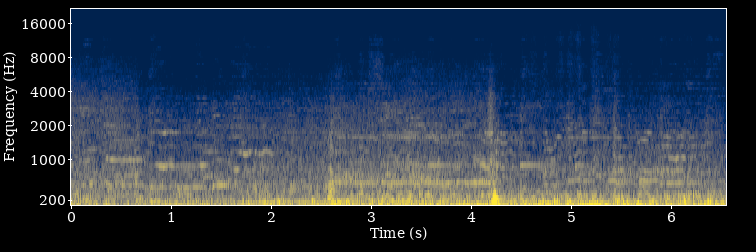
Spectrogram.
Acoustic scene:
car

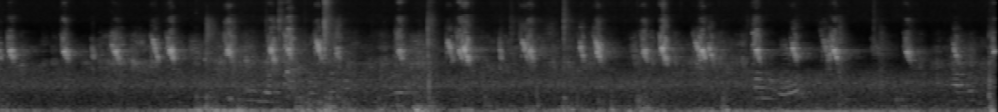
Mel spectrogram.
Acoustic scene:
park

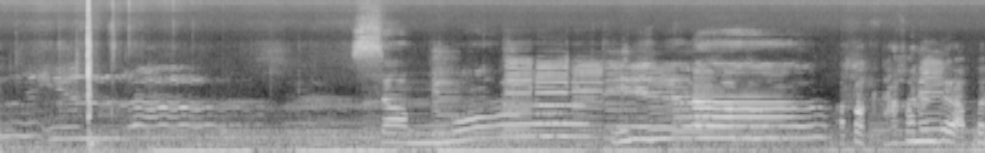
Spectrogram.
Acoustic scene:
car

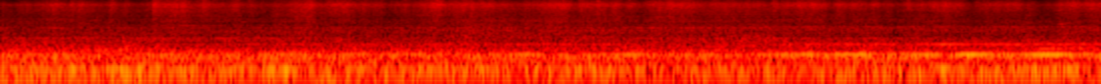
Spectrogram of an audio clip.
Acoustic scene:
subway station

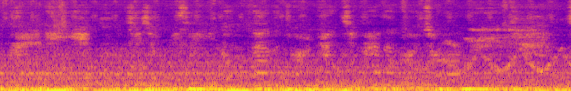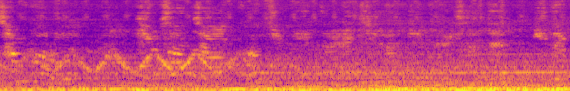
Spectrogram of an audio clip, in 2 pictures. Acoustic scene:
car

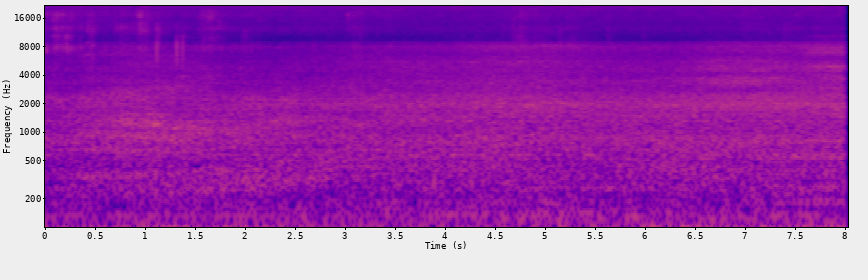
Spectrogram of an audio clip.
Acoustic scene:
street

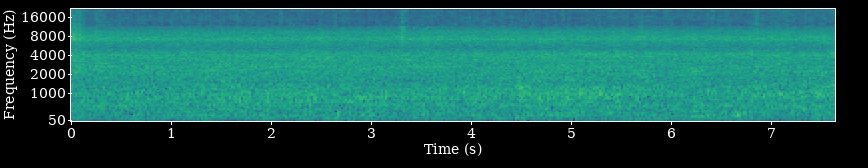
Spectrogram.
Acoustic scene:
street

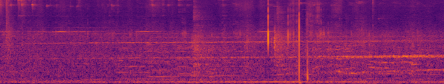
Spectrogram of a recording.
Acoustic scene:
subway station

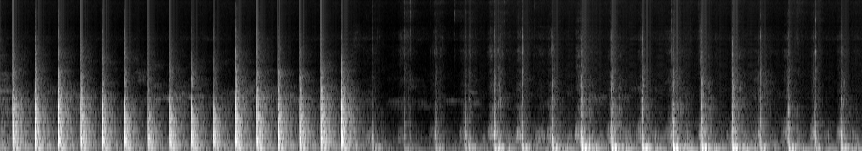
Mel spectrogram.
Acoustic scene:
kitchen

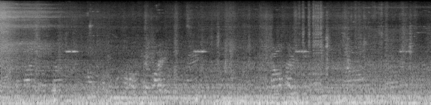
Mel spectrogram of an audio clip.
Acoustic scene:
bus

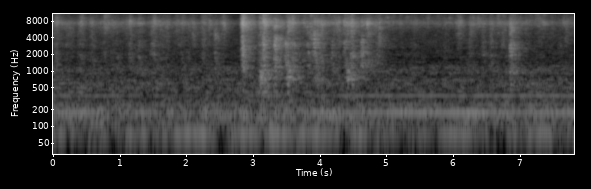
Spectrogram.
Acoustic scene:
restroom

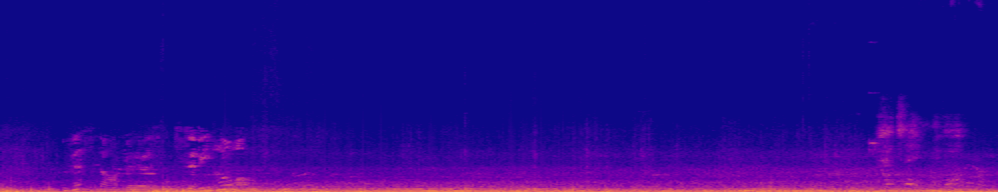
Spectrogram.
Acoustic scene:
bus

